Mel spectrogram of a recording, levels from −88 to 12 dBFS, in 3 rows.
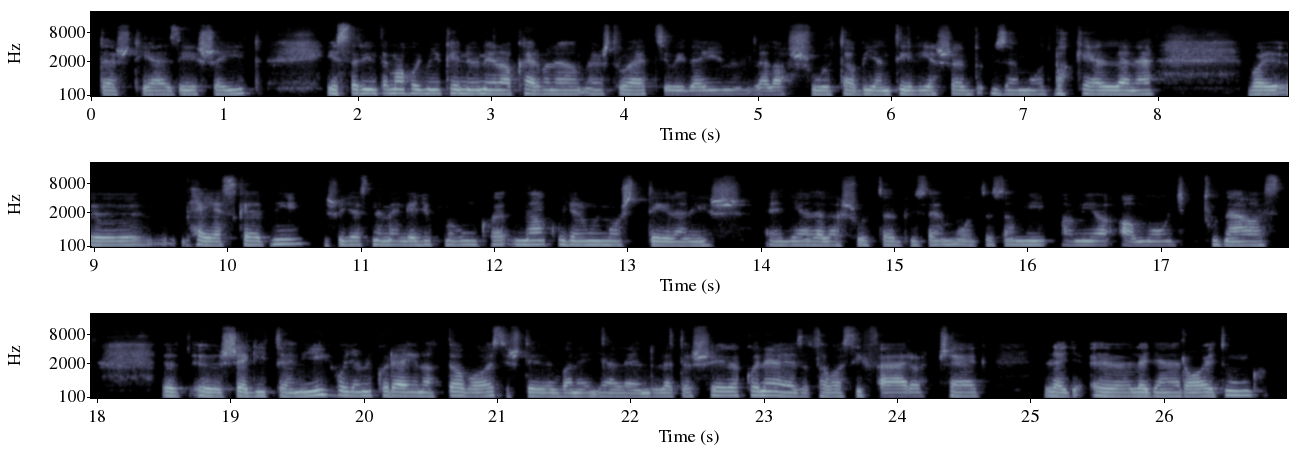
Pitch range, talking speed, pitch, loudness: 165-180 Hz, 135 wpm, 170 Hz, -29 LUFS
